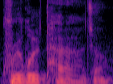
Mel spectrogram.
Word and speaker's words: 골고다: 십자가의 필요성을 깨달아 골고다로 가게 돼 있다는 것이. 골고다, 굴굴타라죠. 골고다의 뜻이 뭐다? 굴굴타, 해골에 언다는 뜻이에요. 굴굴타라고는 아람어를 우리식으로 발음하는 게 골고다예요.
